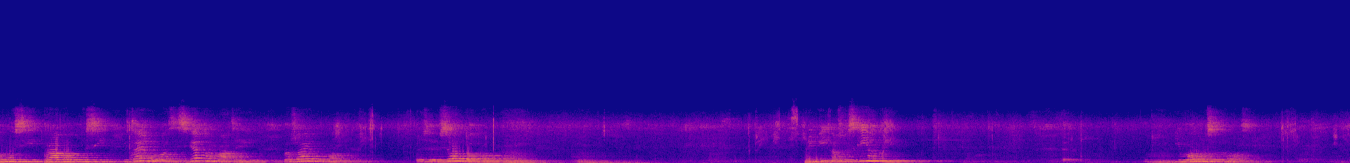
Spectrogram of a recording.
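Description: A teenage boy speaks into a microphone, reciting clearly in an echoing hall.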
